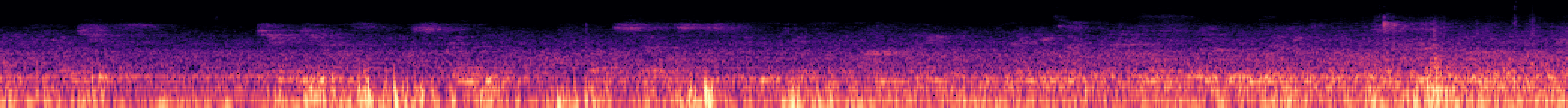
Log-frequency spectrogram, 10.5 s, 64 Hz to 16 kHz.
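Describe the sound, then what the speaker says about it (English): A Great Western Railway class 802 train rumbles into Cheltenham Spa station, a low continuous rolling drone with faint squeals, moderately distant, with scattered voices around the platform. "Coming in now is the 1459 Great Western Railway service to Swindon."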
